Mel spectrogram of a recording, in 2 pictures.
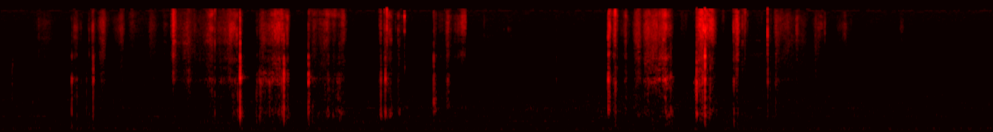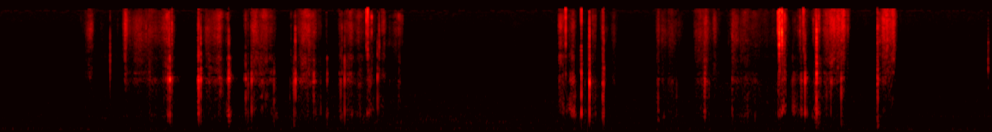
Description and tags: Brushing hair with a brush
